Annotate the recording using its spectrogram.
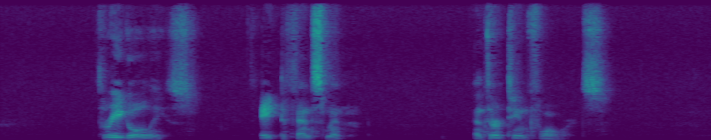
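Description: A middle-aged man speaks calmly and close to the microphone, in short bursts with pauses.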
